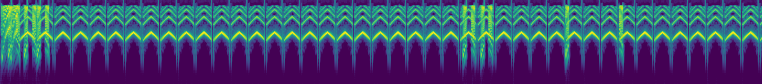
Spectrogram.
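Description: An arcade game siren wails up and down in a steady rapid rhythm.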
